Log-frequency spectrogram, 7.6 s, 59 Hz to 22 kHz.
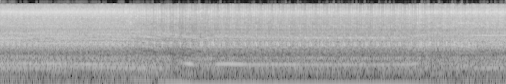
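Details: KamAZ 740.13 diesel after repair, now running in with an FM 740.30 piston set replacing the KMZ one. A steady, even idle with a smooth low drone and no knock: the engine sounds healthy.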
